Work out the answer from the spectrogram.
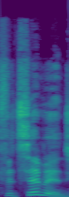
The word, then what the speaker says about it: Fitzsimmons: I would say Flips Glimons. It's Fitz Simmons.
